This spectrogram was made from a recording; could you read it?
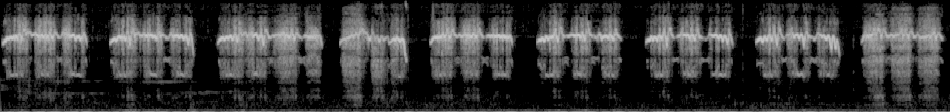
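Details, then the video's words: Fledgling cuckoo clamouring for food from its foster father, which pushes a butterfly into its mouth. Piercing, buzzy, high-pitched notes in regular bursts, about two per second. "The cuckoo bird is too noisy when trying to grab food杜鹃鸟抢食太吵闹了"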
